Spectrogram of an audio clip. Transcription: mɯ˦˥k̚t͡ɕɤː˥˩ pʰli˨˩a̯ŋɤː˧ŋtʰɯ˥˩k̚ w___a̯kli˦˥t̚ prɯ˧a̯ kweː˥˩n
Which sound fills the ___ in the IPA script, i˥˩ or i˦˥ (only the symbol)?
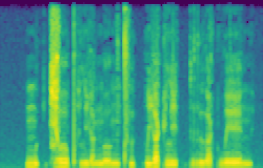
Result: i˥˩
